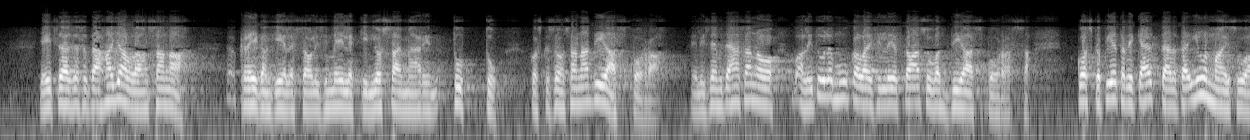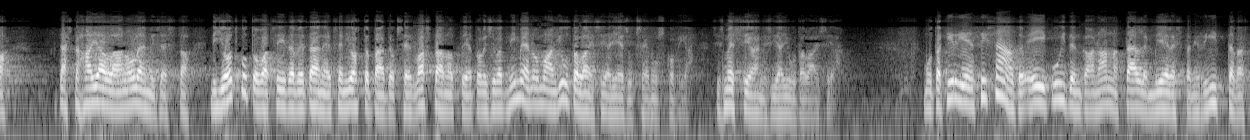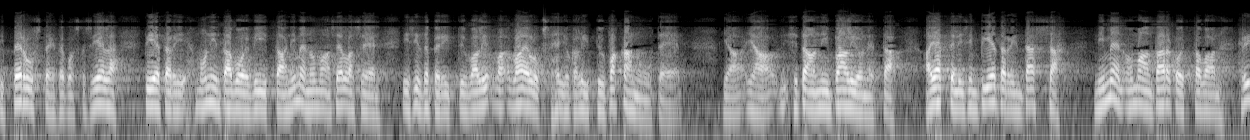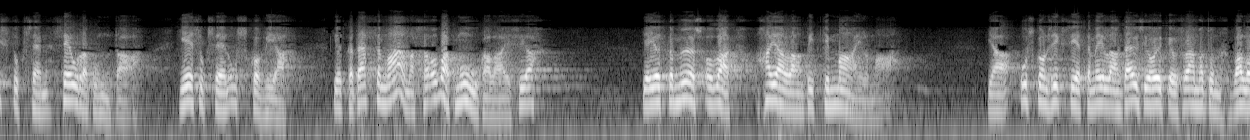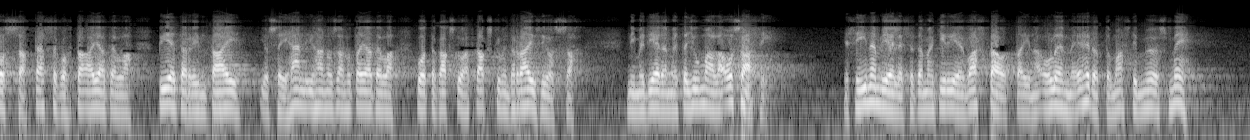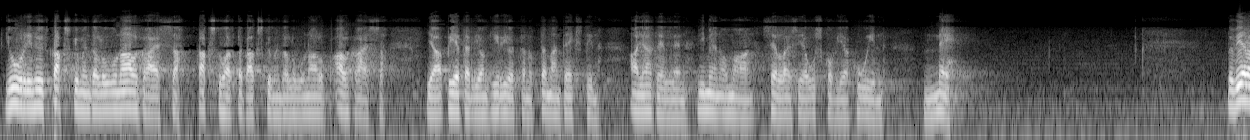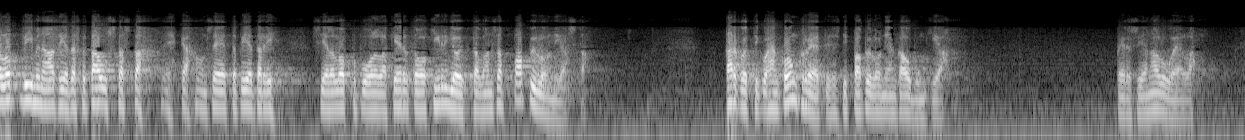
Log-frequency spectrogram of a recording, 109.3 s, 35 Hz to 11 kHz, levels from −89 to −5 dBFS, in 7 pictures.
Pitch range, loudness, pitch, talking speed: 120-150 Hz, -18 LUFS, 130 Hz, 105 wpm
